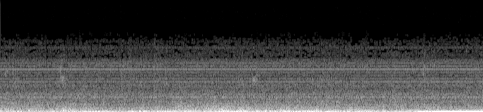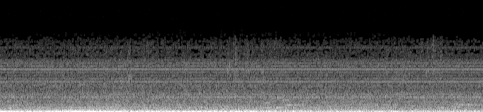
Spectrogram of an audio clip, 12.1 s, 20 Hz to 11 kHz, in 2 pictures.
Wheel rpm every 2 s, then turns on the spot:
0, 0, 0, 0, 0, 0.
none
